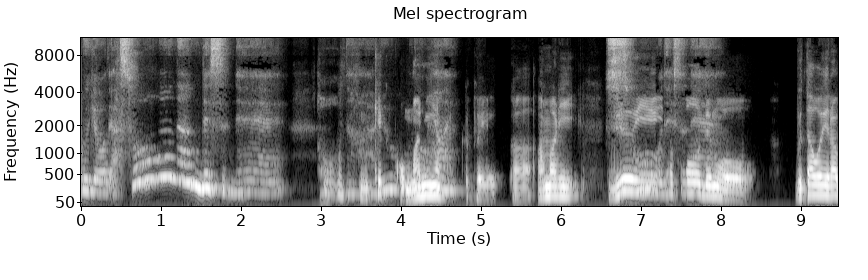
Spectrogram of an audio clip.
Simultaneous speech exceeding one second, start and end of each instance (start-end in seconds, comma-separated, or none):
3.3-4.7, 6.6-8.1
